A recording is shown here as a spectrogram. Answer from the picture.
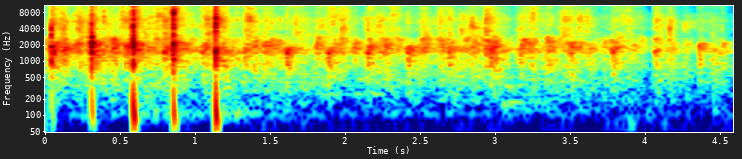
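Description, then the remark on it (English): An audience applauds for Greg Wright as filmmaker Rick Stevenson is brought up. It opens with a few sharp, loud claps, then settles into a steady, dense patter of clapping that fades slightly toward the end, with no voices. “Let's have a big round of applause for Greg Wright and bring up filmmaker Rick Stevenson.”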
